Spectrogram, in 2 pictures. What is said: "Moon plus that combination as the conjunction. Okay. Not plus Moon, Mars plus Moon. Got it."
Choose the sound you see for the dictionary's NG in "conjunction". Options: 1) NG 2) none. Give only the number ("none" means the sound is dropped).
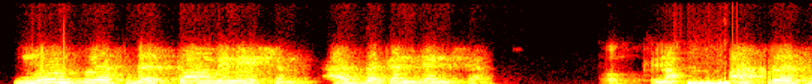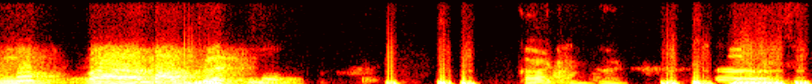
1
